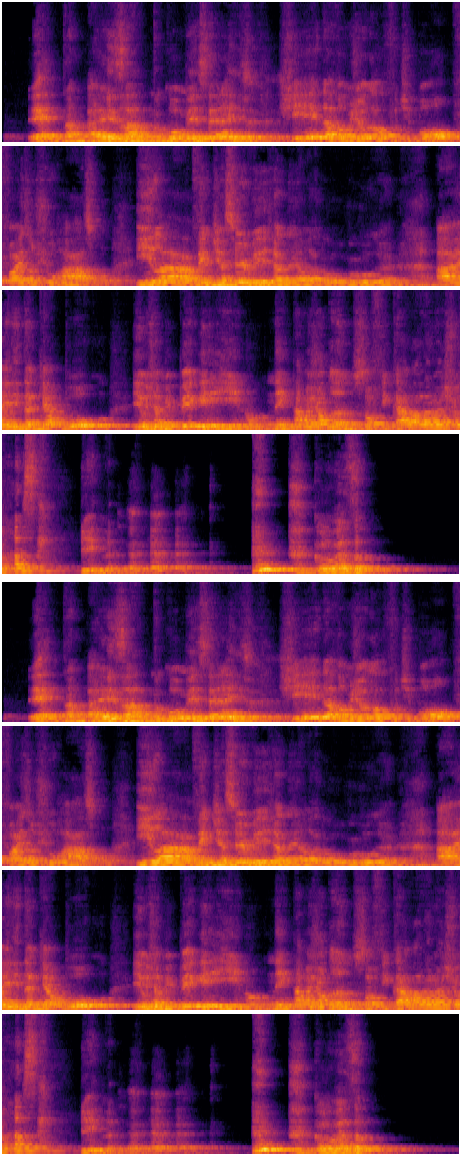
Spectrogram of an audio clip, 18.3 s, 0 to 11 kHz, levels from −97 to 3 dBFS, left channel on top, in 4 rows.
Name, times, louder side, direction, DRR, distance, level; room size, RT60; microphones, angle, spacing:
voice 1, 0.3-2.5 2.9-14.2 14.5-14.9 16.2-17.3, equal, 5° left, -7 dB, 0.8 m, -20 dB
voice 2, 2.2-2.8 15.0-15.6 17.0-17.3, left 1 dB, 45° left, -4 dB, 0.5 m, -31 dB
2.4 x 2.3 x 2.7 m, 0.94 s
head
